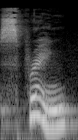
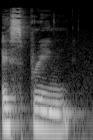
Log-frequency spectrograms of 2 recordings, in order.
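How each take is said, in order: First: The word begins directly with the s sound. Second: An extra vowel comes before the s sound. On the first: The speaker calls it right. "به جای اینکه بگیم spring" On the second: The speaker calls it wrong. "اون ا اول رو میذارن"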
